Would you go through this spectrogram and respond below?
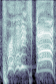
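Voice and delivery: loud, high burst of praise; excited shout. Retold or imitated. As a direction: cry out praise at full voice. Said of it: "I was shouting".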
